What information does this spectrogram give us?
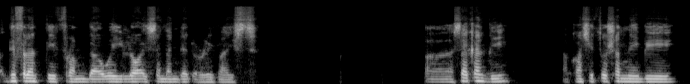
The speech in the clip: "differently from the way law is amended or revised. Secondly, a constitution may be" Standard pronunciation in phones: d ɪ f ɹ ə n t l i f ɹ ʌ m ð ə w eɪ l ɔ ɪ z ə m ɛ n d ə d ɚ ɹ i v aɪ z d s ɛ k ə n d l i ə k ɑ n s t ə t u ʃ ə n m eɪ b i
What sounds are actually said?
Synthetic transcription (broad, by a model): d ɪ f ɹ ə n t l i f ɹ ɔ m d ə w eɪ l ɔ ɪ s ə m ɛ n d ə d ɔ ɹ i v aɪ s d s ɛ k ə n d l i ə k ɑ n s t ə t u ʃ ə n m eɪ b i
